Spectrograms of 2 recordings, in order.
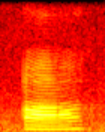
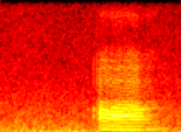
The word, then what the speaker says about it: à: À tous. À tous. When you pronounce the A sound, you breathe out and you actually can see your tongue laying on your lower teeth.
